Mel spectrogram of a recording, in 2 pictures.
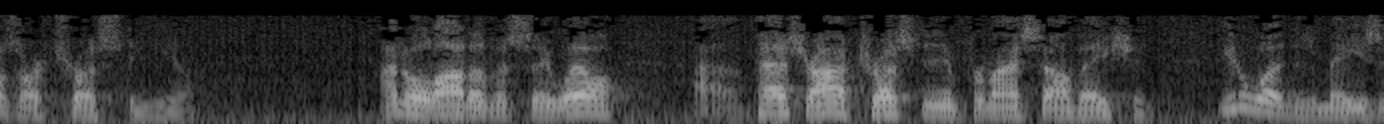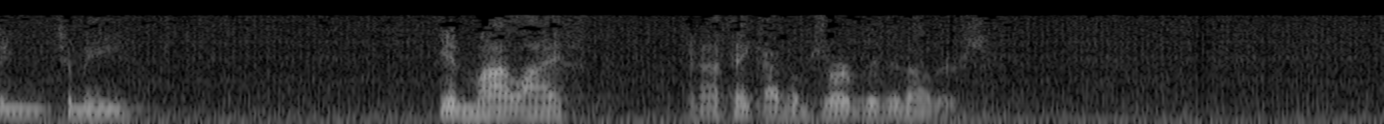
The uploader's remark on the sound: Ketha Heights Baptist Church ~ Live Broadcast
